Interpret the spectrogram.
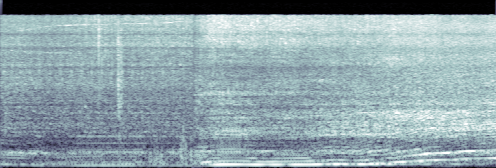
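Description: Porsche Cayman's flat-six engine running at a low, steady speed, then revving up as the car accelerates away, its pitch climbing through the last couple of seconds.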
